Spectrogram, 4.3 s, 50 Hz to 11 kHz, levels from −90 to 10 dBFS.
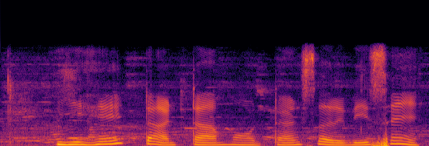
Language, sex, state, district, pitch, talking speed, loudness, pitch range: Hindi, female, Madhya Pradesh, Bhopal, 180 Hz, 70 wpm, -16 LUFS, 165-205 Hz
